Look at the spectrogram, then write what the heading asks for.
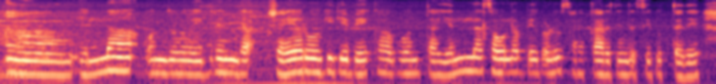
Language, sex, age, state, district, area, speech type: Kannada, female, 45-60, Karnataka, Udupi, rural, spontaneous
